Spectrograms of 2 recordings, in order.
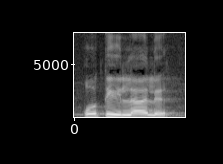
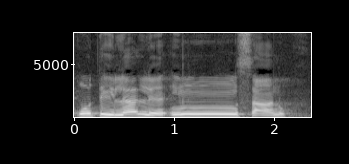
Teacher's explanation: لام سے جب ملائیں گے لام کو ہلائیں گے نہیں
